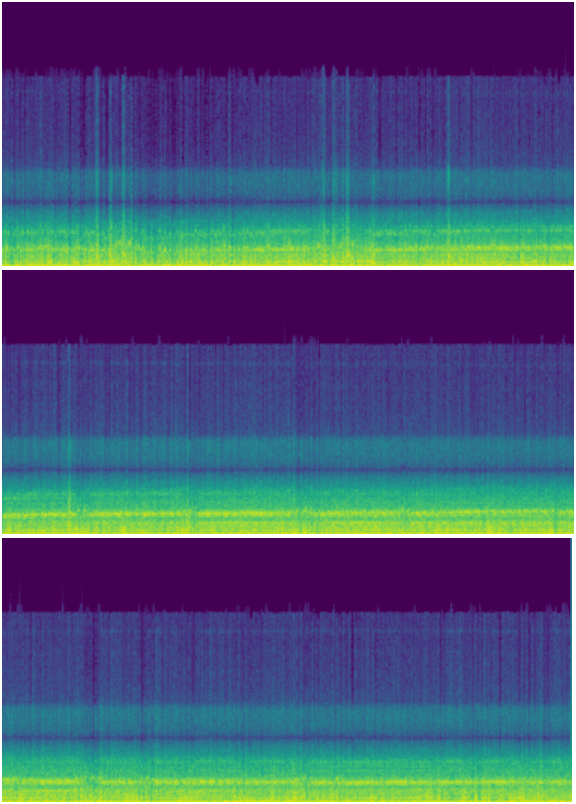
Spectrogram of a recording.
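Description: Radio-controlled car driving over rough asphalt, heard loud and close from a camera mounted on its body: a continuous rumble and rattle from the tyres and chassis with a steady motor whine under it.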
